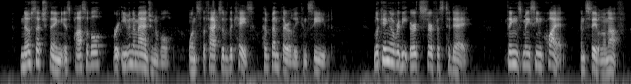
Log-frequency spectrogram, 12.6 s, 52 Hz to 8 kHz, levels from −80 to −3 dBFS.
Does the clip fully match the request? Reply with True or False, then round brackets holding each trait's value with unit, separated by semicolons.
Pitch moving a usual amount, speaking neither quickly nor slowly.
False (6.0 semitones; 155 wpm)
